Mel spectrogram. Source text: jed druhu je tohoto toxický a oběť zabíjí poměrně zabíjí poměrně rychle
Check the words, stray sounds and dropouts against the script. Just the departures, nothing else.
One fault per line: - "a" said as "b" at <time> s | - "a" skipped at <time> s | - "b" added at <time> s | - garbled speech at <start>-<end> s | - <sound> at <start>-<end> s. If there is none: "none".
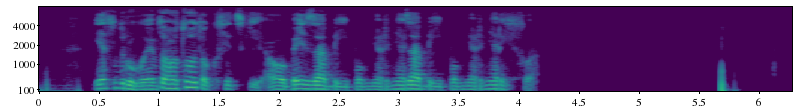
none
